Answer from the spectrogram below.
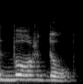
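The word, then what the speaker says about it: Bordeaux: go ahead B okay B so this is the sound of O and you're saying bordo bordo also this e a u and X this combination is is actually a syllable that exists in French which will come a little later for those who don't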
